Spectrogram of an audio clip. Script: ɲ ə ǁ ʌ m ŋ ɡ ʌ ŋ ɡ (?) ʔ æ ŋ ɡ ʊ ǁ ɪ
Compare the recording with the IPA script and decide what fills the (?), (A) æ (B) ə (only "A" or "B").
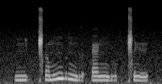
B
